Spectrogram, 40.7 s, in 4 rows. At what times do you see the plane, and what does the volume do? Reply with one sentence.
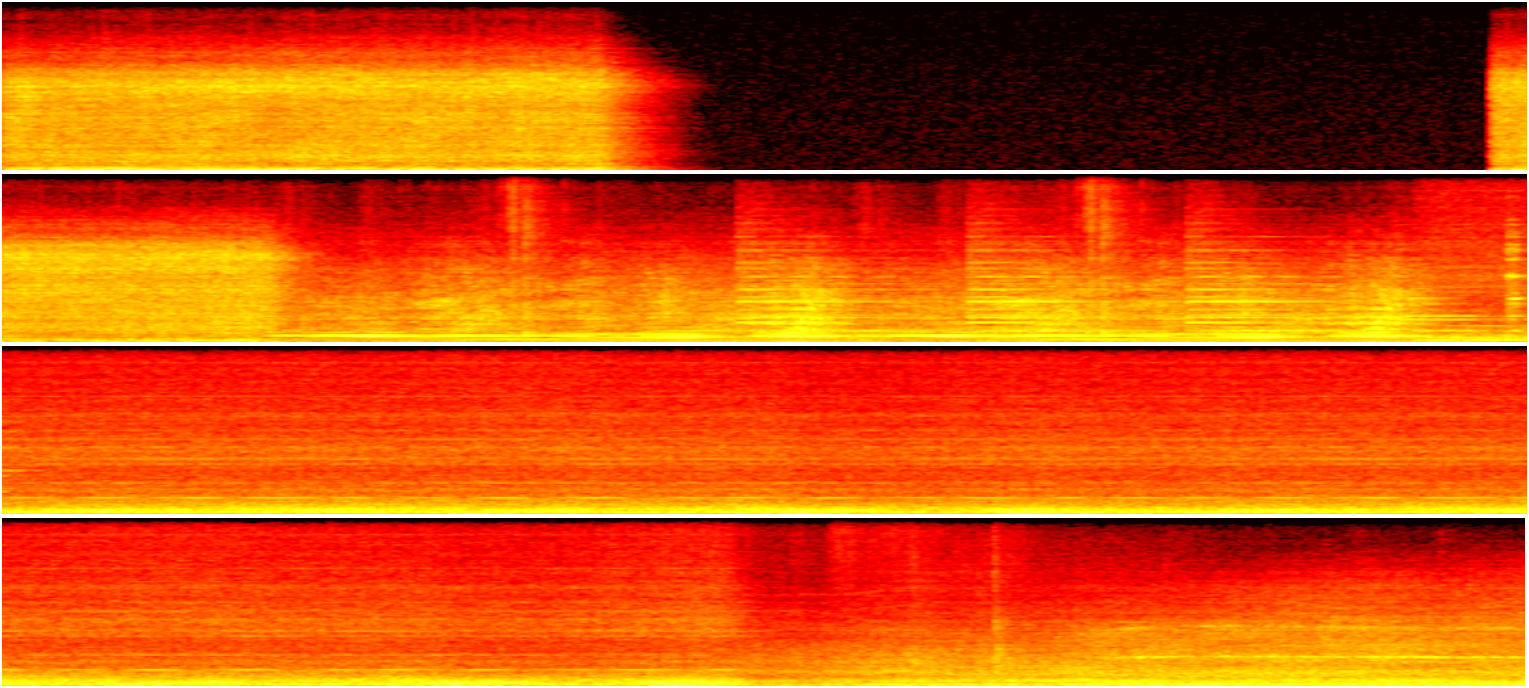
The plane can be heard from 0.0 to 4.0 s, at a steady volume; and from 9.9 to 40.6 s, at a steady volume.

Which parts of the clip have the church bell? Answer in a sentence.
You can hear the church bell from 15.1 to 20.3 s.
